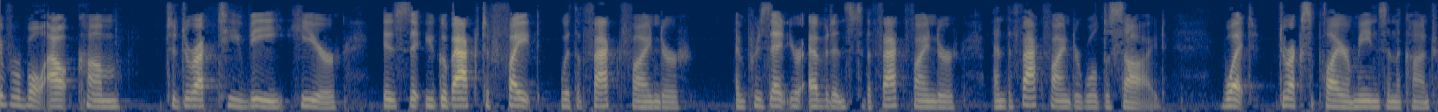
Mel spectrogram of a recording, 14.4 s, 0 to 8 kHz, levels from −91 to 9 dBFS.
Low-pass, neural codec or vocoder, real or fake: 7.2 kHz; none; real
